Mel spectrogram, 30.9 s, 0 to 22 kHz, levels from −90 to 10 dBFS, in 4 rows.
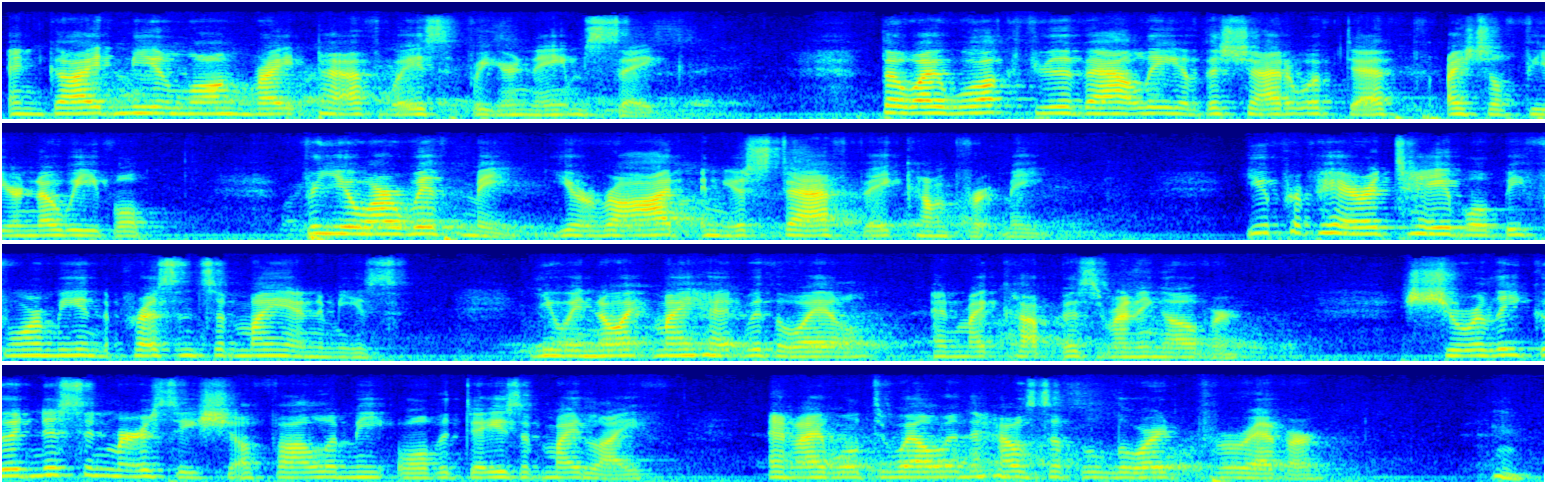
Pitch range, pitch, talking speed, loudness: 165-200 Hz, 180 Hz, 170 wpm, -26 LUFS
